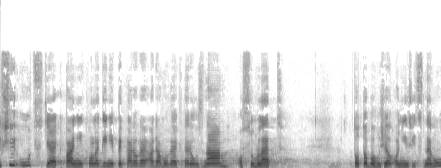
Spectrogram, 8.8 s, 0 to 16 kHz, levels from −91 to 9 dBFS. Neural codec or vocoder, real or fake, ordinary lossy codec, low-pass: codec, 44.1 kHz, 7.8 kbps, DAC; fake; MP3, 48 kbps; 14.4 kHz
